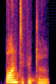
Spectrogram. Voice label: "pontifical", Indian; Dictionary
